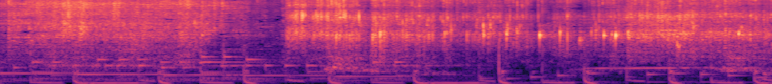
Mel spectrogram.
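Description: Oil sizzling as potato-and-semolina snack squares shallow-fry in a pan, the sizzle getting suddenly louder about two seconds in as the squares are turned over into the hot oil. Background music plays throughout.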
